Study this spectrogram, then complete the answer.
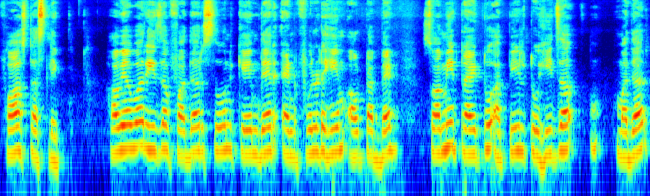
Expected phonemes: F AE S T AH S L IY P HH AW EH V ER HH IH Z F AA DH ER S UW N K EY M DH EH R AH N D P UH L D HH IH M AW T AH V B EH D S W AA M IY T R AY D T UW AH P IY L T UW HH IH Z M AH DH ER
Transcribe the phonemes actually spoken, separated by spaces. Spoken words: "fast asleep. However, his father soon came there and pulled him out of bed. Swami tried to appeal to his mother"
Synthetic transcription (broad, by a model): F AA S T AH S L IY P HH AW EH V ER HH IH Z F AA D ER S UW N K EY M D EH R AH N D F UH L D HH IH M AW T AH V B EH D S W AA M IY T R AY D T UW AH P IY L T UW HH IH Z M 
